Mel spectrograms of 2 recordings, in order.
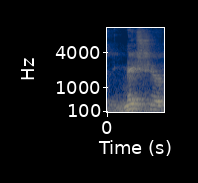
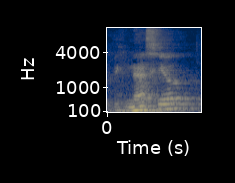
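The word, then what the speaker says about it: Ignacio: young artist award is ignatio esto for Mama his real pronunciation of his name is ignasio ignio exactly very good the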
